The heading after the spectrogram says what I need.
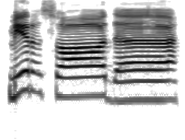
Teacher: صاد کے بعد الف مدہ ہے، صاد کو پورا بھی پڑھیں گے اور تھوڑا کھینچ کے بھی پڑھیں گے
